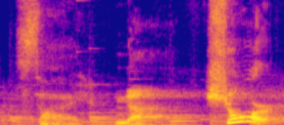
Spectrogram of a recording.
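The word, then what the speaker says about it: cynosure: punch I'm half Persian sinus pronounced like psy nah sure it's a noun which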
